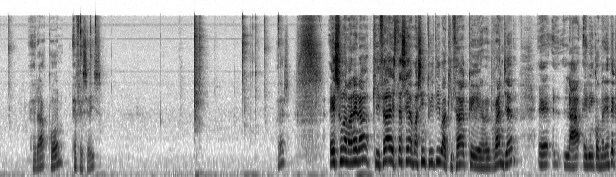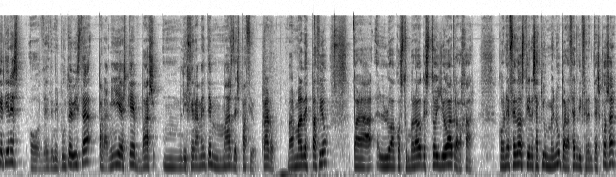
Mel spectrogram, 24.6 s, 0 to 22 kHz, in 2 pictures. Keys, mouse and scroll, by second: 1.6 F6, 3.9 Return, 4.8 Tab, 18.9 F2.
